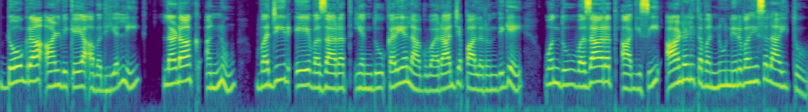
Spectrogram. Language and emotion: Kannada, neutral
